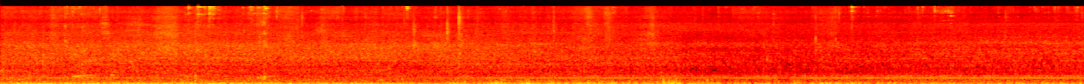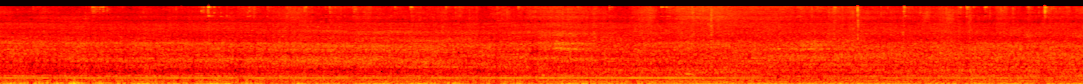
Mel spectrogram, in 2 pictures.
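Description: A fluctuating low rumble with faint, indistinct murmuring voices. A faint steady hum joins about six seconds in.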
